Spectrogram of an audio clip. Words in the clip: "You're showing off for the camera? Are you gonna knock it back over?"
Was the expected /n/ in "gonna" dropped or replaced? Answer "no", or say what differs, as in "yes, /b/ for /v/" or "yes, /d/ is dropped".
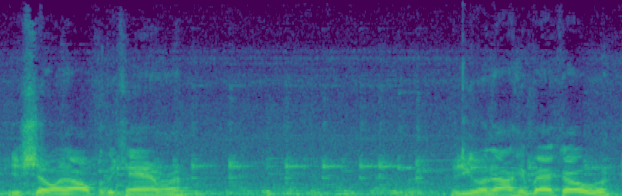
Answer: yes, /n/ is dropped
